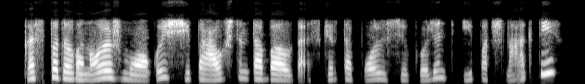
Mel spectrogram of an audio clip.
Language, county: Lithuanian, Marijampolė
